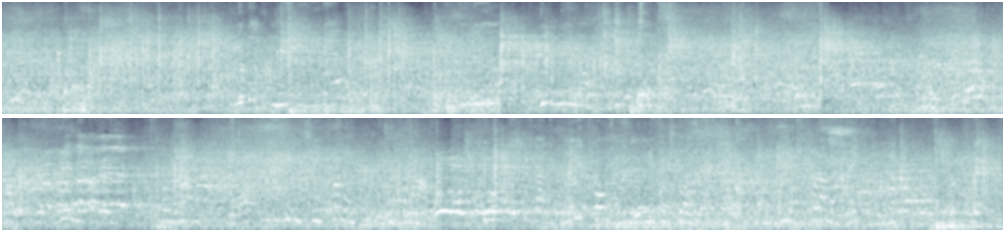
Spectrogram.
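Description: Young players shout and call out to each other across the rink.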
